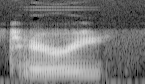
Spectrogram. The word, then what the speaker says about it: Tierre: Jerry and, oh my gosh, Karen, I think it'd be pronounced Terry, T-I-E-R-R-E, Schwartz of Spring Valley, sent me a photo of a beautiful house finch male.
